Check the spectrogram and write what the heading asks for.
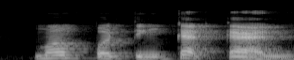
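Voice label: "mempertingkatkan", Malay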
